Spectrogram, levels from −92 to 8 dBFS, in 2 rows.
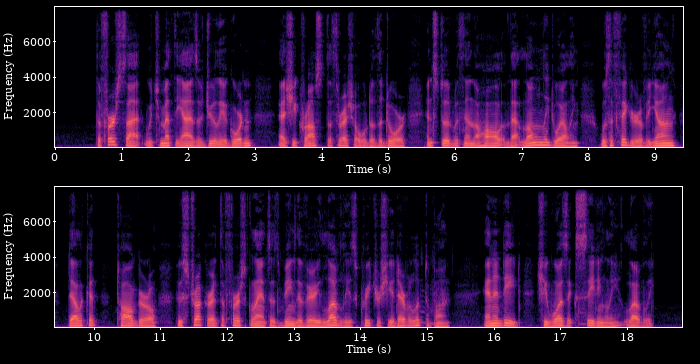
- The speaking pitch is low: Yes, low, 115 Hz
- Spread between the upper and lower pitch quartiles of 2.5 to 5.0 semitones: Yes, average, 4.5 semitones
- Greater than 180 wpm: Yes, average, 190 wpm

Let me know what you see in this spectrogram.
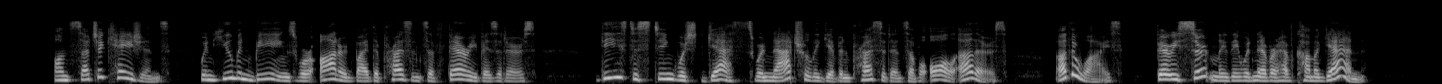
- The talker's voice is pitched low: No, high, 190 Hz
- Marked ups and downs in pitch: Yes, wide, 5.8 semitones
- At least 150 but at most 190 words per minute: No, slow, 135 wpm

